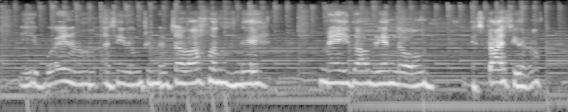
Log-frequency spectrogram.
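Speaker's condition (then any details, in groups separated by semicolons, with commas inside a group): Cerebral palsy from birth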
